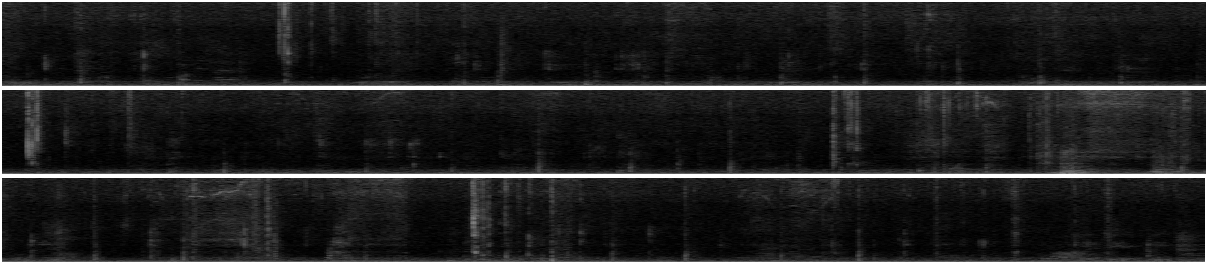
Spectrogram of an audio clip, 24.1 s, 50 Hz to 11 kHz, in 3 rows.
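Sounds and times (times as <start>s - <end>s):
steady low hum: 0.0s - 24.0s
person chewing banana: 2.9s - 23.0s.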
